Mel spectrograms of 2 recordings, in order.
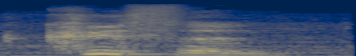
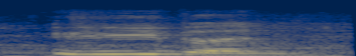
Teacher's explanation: Ü, combination of UE, approximate like an E with rounded lips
